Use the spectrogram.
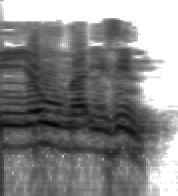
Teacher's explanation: مخرجه من منتهى طرف اللسان مع منتهى طرف الثنايا العليا كالثاء · Term: الذال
